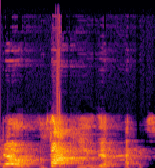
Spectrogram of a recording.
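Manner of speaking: slow, very loud, high, shrill, drawn-out scream. Retelling a call from the cable company: retelling a scream. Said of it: "I just screamed at her".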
